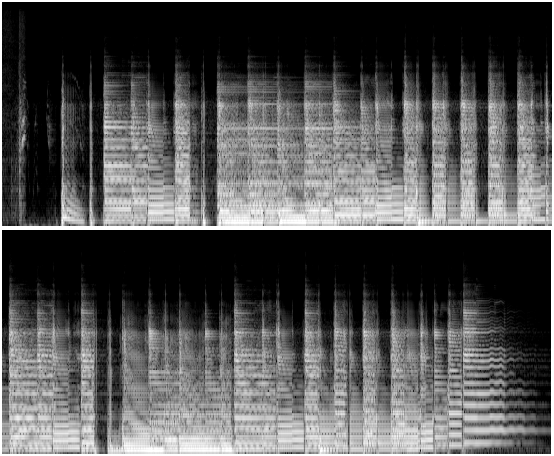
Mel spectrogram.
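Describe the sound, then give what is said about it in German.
Electric guitar played loud through a turned-up Fender tube amp, picked up by a ribbon microphone aimed directly at the speaker's dust cap, strumming rhythmic chords with a slightly gritty edge for about fifteen seconds, then a final chord rings out and fades. No voices. “Und ein Fender-Amp klingt normalerweise so.”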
